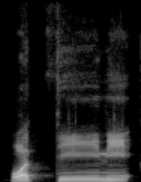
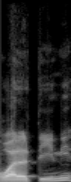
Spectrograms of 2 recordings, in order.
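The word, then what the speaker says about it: والتين: tasdid nah tasdid lagi maka Alif lamnya ini tidak dibaca wattiniah Bukan waltini tapi wattini nah kita langsung fokus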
